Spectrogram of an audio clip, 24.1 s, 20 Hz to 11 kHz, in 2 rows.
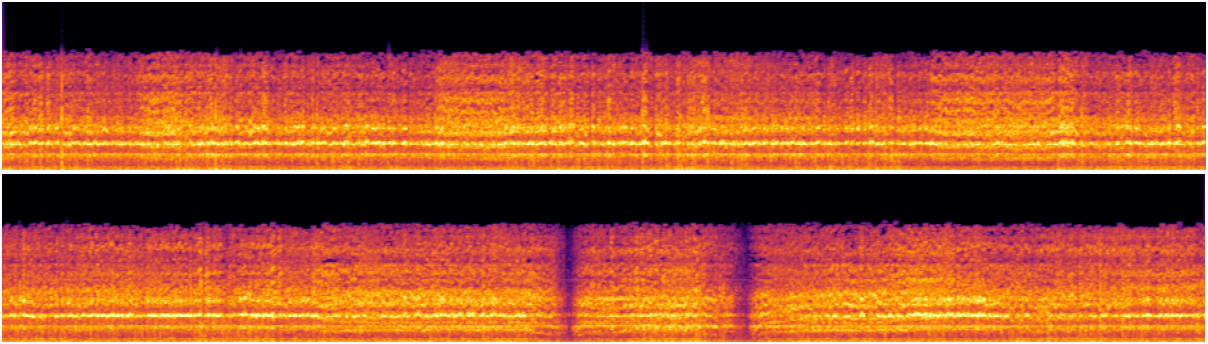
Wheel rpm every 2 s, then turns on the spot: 230, 230, 230, 230, 230, 220, 230, 230, 180, 140, 180, 220.
none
